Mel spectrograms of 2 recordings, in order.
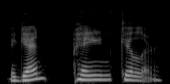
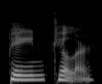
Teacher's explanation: So it's painkiller with a slight pause between the two parts.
